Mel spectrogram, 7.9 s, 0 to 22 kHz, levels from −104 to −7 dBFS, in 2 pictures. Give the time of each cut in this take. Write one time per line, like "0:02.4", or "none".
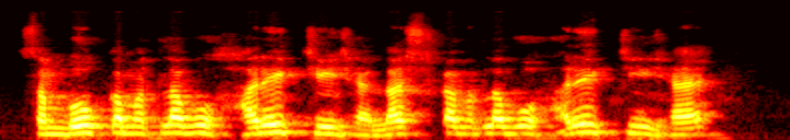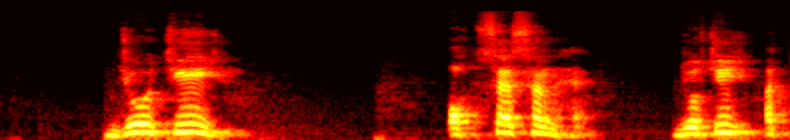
none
